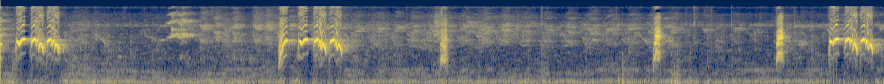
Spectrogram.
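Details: Albino sooty-headed bulbul in vigorous song, repeating a quick three-note bubbly, downslurred phrase about every three to four seconds, with single sharp chips and faint chatter between phrases.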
